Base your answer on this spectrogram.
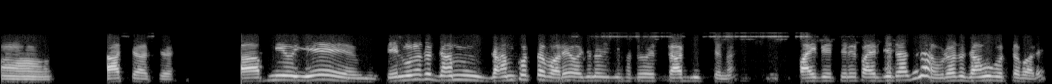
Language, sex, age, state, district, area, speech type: Bengali, male, 30-45, West Bengal, Uttar Dinajpur, urban, conversation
